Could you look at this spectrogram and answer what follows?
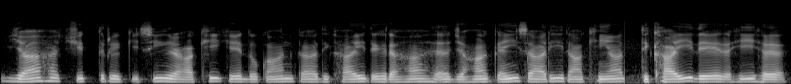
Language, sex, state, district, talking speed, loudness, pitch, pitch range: Hindi, male, Jharkhand, Ranchi, 145 wpm, -19 LUFS, 130 Hz, 120-135 Hz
